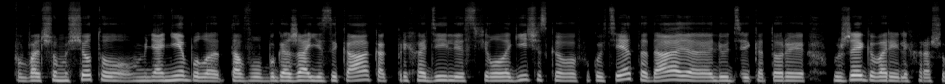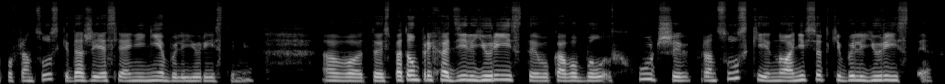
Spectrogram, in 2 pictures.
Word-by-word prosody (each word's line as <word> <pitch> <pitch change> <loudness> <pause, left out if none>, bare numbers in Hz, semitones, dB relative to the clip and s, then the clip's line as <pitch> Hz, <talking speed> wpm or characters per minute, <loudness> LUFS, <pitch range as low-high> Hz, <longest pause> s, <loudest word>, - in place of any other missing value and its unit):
по - - -7
большому 175 +2 0
счёту, 185 -5 0
у - - -10
меня 175 +1 0
не 200 +3 +3
было 170 -4 0
того 170 0 0
багажа 175 +2 +2
языка, 175 +4 +1
как 170 -4 -4
приходили 185 -1 -1
с 165 - -11
филологического 180 0 -2
факультета. 185 +4 -1
Да 190 +6 +4
я 175 -4 +2
люди, 170 -2 -3
которые 175 0 -2 0.3
уже 185 +4 +5
говорили 180 -4 0
хорошо 160 +1 -8
по-французски, 170 +8 -7
даже 185 0 +1
если 175 +1 0
они 175 +1 -2
не 180 +1 +1
были 165 -1 -3
юристами. 165 +2 -5 0.7
А, 180 -1 -1
вот, 165 -1 0
то 175 - +2
есть 165 0 0
потом 210 +2 +5
приходили 200 -1 +3
юристы, 200 -2 +2
у 170 - -2
кого 175 0 +2
был 175 +2 -1 0.2
худший 200 -8 -1
французский, 190 - -2
но 175 0 +1
они 180 +5 +4
всё-таки 205 -1 -2
были 195 +1 +2
юристы, 195 - 0
180 Hz, 145 wpm, -24 LUFS, 170-195 Hz, 0.7 s, уже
